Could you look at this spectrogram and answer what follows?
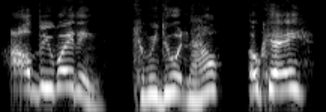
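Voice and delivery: high, impatient excitement; keen and high-pitched; eager. Acted. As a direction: chirp it, can hardly wait. Eager anticipation.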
